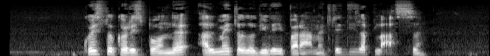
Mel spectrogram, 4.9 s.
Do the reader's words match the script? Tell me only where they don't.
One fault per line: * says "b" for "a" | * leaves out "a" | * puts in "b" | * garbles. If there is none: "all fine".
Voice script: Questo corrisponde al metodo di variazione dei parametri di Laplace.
* leaves out "variazione"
